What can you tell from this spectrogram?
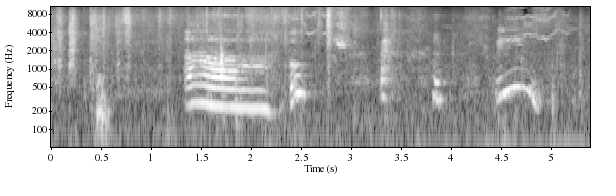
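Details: Female Basset Hound Beans whimpering with joy at her sister's return from university: one sustained, slightly falling whine followed by short yelps and a rising-falling whimper, with soft voices nearby.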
